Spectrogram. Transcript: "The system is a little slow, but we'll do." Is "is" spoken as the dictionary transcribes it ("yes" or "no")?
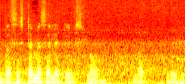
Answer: no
